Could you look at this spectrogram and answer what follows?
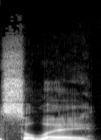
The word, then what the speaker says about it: Soleil: The opening tune, Soleil, that's how you pronounce it, right? – That is correct.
